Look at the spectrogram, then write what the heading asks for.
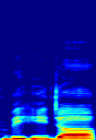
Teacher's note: ہا حلق کے درمیان سے ادا ہوگا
